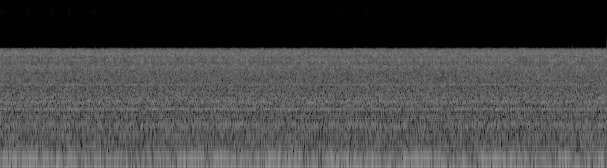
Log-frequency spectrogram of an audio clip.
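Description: Steady low hum and hiss of room noise in a booking room, with a few faint knocks, about a second and a half in and again near the end.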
